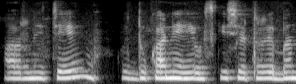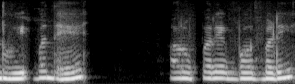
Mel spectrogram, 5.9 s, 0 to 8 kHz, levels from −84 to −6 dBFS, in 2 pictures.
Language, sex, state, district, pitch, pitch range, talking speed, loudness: Hindi, female, Haryana, Charkhi Dadri, 220 Hz, 210-225 Hz, 160 wpm, -18 LUFS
